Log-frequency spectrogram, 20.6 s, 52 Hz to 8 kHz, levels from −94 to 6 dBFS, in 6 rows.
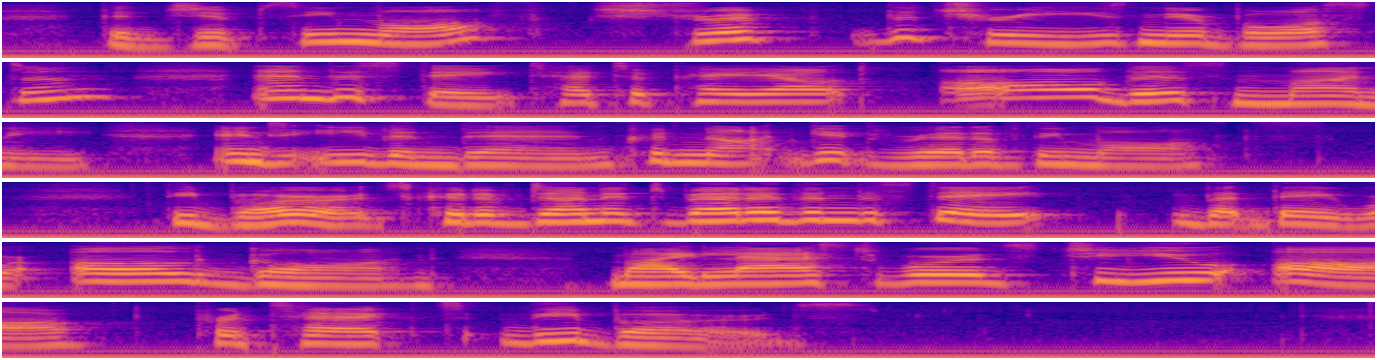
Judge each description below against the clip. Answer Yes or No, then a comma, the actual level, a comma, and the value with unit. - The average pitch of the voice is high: Yes, high, 200 Hz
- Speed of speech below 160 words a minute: Yes, average, 150 wpm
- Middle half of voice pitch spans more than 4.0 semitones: Yes, average, 5.2 semitones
